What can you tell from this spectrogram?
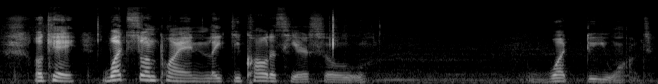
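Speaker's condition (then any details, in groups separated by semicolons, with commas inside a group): No condition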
